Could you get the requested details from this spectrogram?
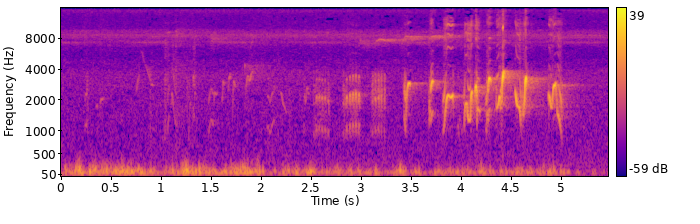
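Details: Decoy red-whiskered bulbul singing at wild birds, building from soft scattered notes into a lively run of bright, bubbling warbled phrases, with low background rumble and a constant thin high tone.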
